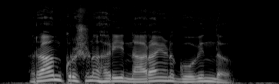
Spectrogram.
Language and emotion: Marathi, neutral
